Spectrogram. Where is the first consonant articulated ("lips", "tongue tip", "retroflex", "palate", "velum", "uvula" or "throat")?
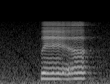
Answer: lips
